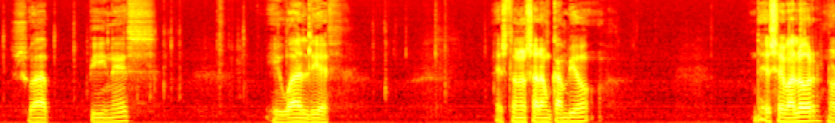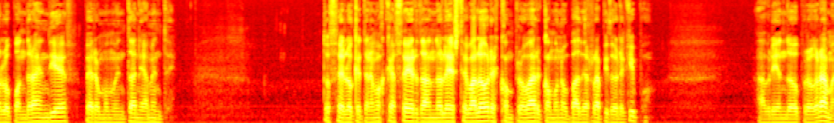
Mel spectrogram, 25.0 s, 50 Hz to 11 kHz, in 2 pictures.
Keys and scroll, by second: 0.0-2.8 typing, 4.4 typing, 5.9-8.3 typing.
